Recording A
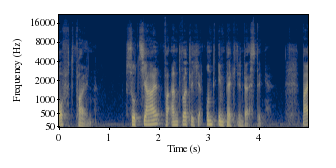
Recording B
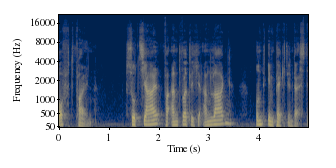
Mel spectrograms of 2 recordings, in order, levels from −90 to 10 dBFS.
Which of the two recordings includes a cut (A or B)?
A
